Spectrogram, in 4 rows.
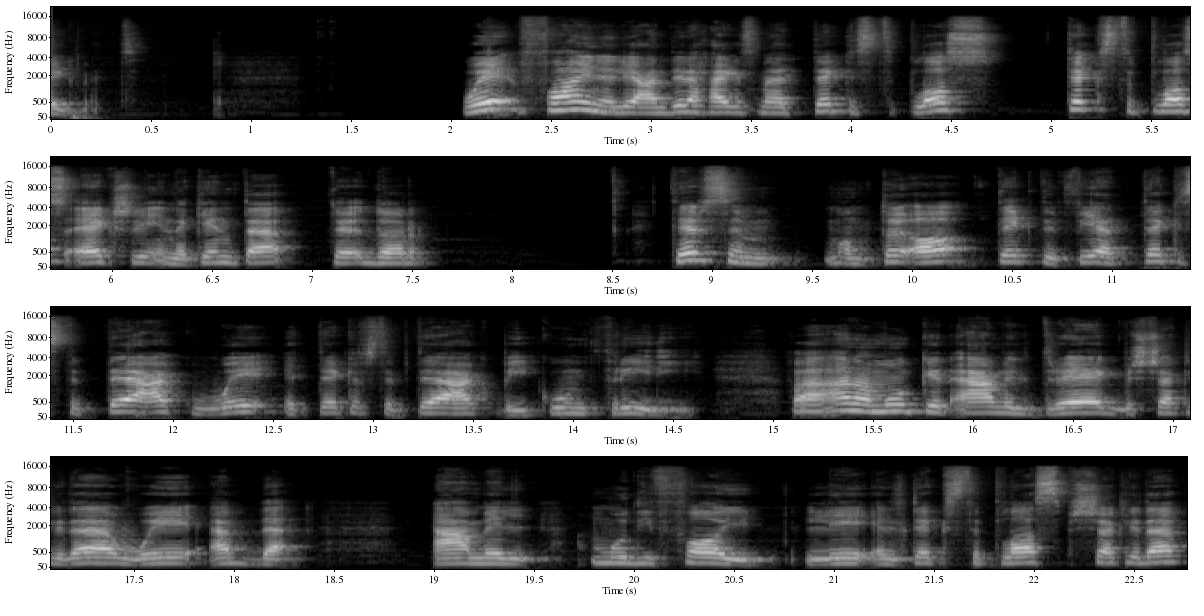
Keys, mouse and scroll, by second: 1.4 click, 5.4 click, 16.0-17.5 drag, 20.0 click.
